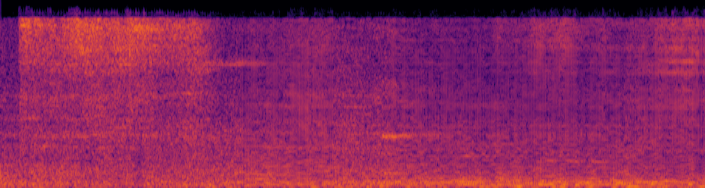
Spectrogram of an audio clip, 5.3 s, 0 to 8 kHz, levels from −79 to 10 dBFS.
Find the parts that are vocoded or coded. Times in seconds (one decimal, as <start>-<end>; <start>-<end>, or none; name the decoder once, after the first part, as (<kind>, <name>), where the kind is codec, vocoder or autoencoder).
1.8-2.5 (vocoder, BigVGAN v2); 2.9-5.3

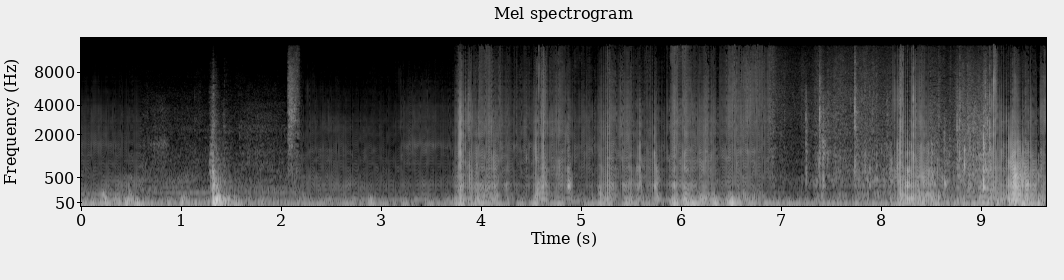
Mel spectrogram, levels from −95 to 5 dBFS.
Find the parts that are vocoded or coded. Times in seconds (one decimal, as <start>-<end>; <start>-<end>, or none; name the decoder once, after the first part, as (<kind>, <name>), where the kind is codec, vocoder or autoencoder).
0.0-0.6 (vocoder, BigVGAN v2); 2.2-6.9; 8.1-8.5; 9.1-9.7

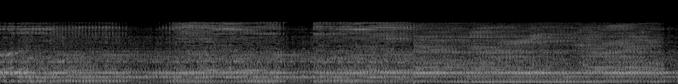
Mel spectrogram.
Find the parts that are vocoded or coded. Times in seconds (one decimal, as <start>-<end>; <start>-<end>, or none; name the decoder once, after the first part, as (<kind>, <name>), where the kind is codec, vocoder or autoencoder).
none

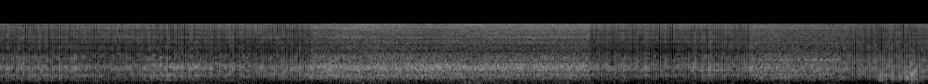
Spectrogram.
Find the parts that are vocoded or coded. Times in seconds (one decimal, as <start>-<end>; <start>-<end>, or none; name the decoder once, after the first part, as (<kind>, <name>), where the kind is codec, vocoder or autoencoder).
0.0-3.1 (vocoder, BigVGAN v2); 5.9-7.5; 8.4-9.3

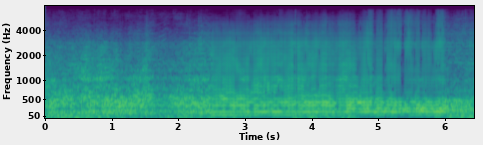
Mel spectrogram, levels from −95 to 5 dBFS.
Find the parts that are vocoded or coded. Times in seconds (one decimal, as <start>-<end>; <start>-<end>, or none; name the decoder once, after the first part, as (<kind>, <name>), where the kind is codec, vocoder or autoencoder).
2.5-6.0 (vocoder, BigVGAN v2)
